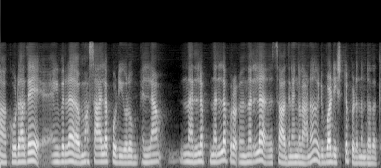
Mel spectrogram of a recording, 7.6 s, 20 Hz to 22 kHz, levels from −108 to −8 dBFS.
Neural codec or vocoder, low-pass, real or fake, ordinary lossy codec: codec, 16 kHz, about 1 kbps, DyCAST, with the encoder's durations; none; fake; none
